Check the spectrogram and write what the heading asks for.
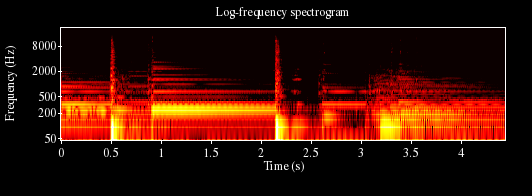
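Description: Acoustic guitar playing the final chords of a song: a few sharp strummed chords ringing and fading, then a last chord about three seconds in that is left to ring out.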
